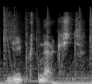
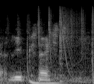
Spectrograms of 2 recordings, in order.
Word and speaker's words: Liebknecht: Got something I'm going to mispronounce, I guess. Is it Liebknecht? Barcelona? Liebknecht. There you go. – Yeah, Liebknecht.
